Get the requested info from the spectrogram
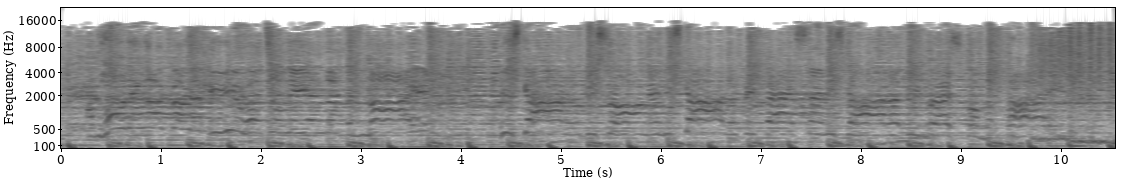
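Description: Background music: a song with a singing voice over a steady drum beat.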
